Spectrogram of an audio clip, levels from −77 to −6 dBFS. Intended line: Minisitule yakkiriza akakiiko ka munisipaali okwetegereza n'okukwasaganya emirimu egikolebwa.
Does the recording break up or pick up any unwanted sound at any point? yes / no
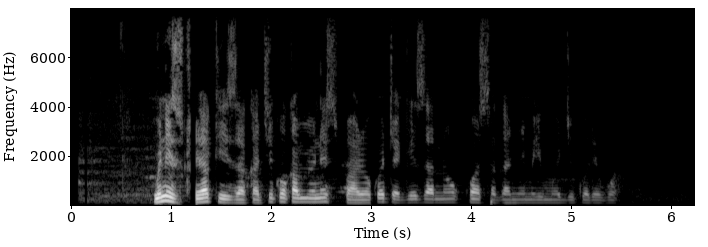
yes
